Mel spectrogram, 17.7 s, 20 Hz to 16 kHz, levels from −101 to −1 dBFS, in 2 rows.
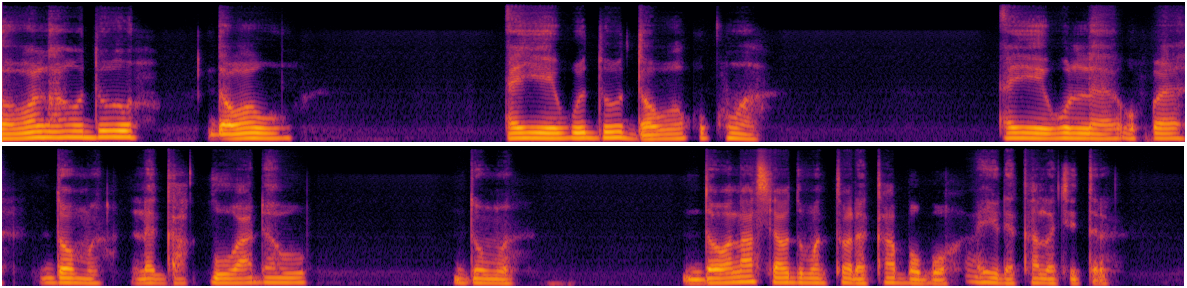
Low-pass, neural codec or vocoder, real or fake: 14.4 kHz; autoencoder, 48 kHz, 32 numbers a frame, DAC-VAE, trained on Japanese speech; fake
